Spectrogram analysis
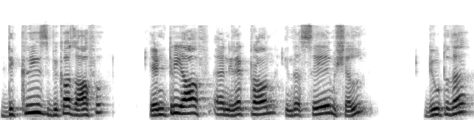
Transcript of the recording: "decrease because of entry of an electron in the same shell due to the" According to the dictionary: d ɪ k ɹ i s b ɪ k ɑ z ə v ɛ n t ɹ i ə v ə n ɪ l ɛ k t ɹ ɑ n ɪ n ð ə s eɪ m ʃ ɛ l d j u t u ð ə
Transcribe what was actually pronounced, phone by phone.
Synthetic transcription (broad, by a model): d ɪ k ɹ i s b ɪ k ɑ z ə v ɛ n t ɹ i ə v ə n ɪ l ɛ k t ɹ ɑ n ɪ n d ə s eɪ m ʃ ɛ l d j u t u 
